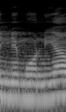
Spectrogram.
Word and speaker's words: pneumonia: तो आइए जानते हैं सबसे पहले जाने कि निमोनिया व डायस कहां से पहले तो आपको पहले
